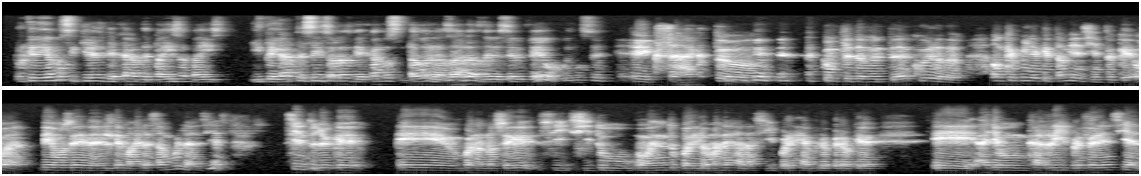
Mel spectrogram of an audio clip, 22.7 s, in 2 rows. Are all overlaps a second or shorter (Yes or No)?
Yes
